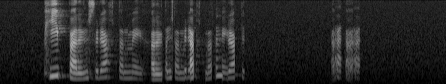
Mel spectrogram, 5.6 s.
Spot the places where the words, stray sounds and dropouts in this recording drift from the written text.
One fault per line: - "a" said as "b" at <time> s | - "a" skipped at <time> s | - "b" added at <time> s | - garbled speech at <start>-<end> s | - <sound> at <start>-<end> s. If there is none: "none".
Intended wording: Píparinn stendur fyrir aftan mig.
- "stendur" skipped at 1.1 s
- garbled speech at 1.9-3.1 s
- laugh at 4.1-4.5 s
